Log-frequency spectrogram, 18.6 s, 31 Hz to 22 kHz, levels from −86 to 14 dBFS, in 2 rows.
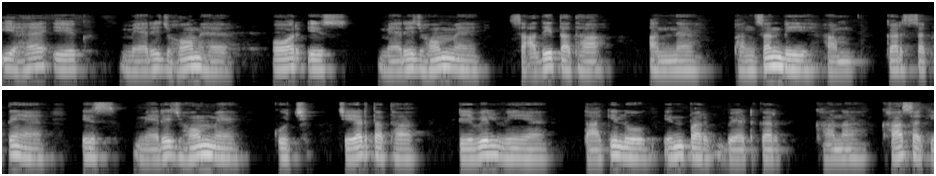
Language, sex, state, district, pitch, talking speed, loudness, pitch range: Hindi, male, Uttar Pradesh, Muzaffarnagar, 120 Hz, 120 wpm, -19 LUFS, 110-125 Hz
